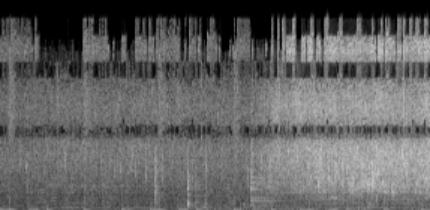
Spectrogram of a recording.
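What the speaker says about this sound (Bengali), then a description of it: "ভালো করে নাড়িয়ে নেব।" Potatoes fry and sizzle in a pan with turmeric and salt, stirred with repeated scraping strokes at a steady rhythm, close and clear, the hiss growing brighter and louder toward the end, no talk.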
